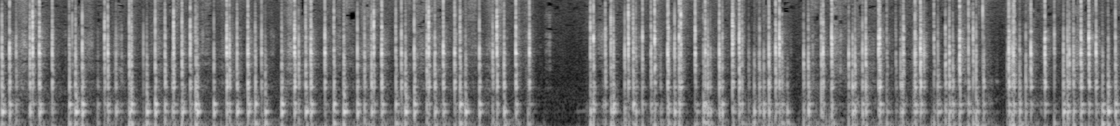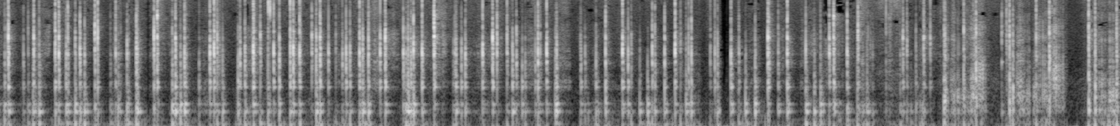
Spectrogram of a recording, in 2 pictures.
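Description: A small pink m.memo spiral-bound paper notebook with a card cover, held in the hands, is tapped rapidly with long decorated acrylic nails. The result is a dense, steady stream of quick, dull taps, mostly low in tone with little brightness, broken by one brief pause near the four-second mark.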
